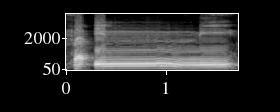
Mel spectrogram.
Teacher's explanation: نون پہ غنہ ہو رہا ہے کیونکہ نون پہ تشدید ہے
